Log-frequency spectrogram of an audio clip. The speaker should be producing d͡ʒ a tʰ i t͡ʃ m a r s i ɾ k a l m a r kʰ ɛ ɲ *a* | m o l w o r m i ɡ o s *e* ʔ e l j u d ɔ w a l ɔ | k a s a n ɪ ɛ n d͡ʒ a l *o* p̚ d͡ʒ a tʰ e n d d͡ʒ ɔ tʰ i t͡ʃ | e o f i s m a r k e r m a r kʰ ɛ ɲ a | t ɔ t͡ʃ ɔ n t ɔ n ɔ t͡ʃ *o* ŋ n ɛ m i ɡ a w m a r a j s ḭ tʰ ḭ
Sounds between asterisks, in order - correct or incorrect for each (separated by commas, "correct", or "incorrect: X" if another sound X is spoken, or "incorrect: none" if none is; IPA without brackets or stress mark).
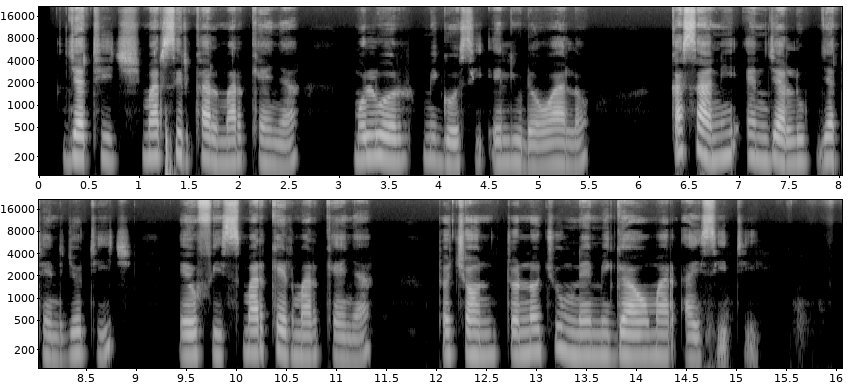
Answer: correct, incorrect: i, incorrect: u, incorrect: u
